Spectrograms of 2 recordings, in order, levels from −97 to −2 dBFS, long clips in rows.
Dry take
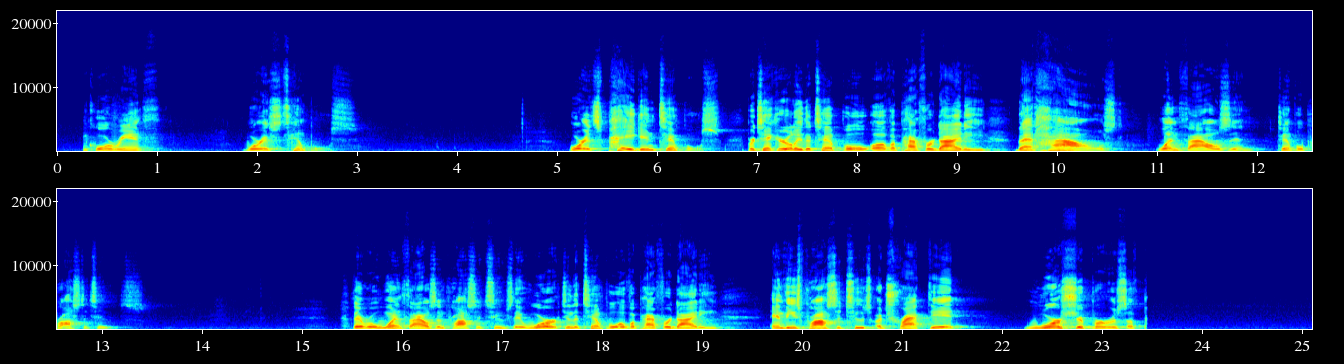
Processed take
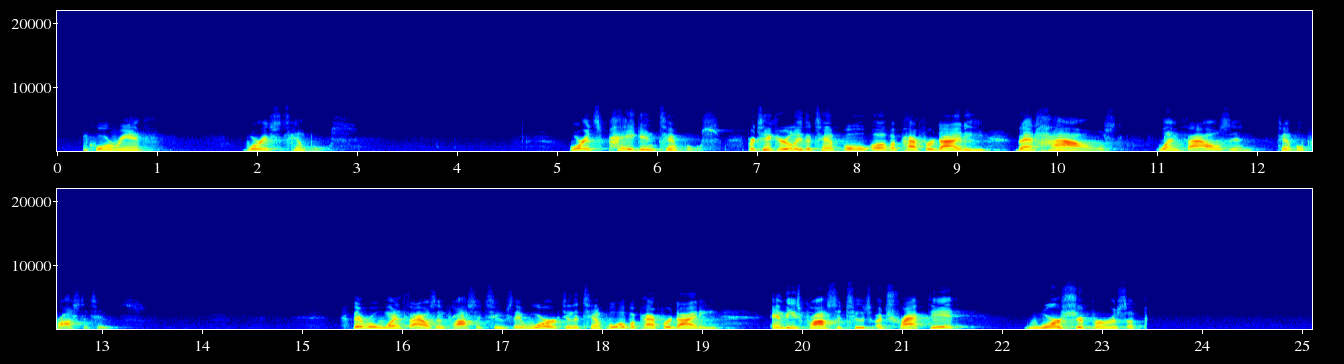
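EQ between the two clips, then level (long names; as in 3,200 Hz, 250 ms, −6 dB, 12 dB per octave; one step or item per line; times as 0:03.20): loudspeaker in its box 240–2,200 Hz, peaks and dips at 360 Hz −7 dB, 520 Hz −7 dB, 1,000 Hz −5 dB
0.0 dB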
